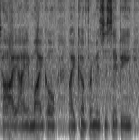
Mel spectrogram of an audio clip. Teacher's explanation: You're kind of speaking, it's almost putting the same emphasis on a lot of your words. You're not making anything higher or lower. It's all the same, and that is a critical problem in your delivery. · So delivery, you're not speaking loud enough, you're not speaking clearly enough, you're not varying your intonation really in any way.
